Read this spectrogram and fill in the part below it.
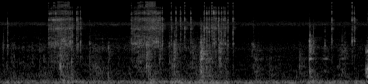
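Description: Rear brake adjuster on a Ford F350 ratcheting as its nut is backed off, giving bursts of rapid mechanical clicking with brief pauses between them, close and moderately loud.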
